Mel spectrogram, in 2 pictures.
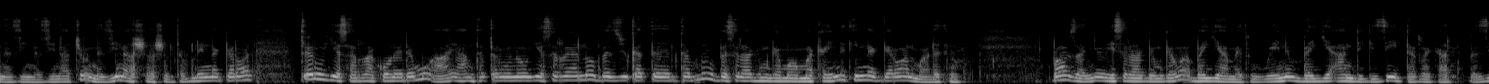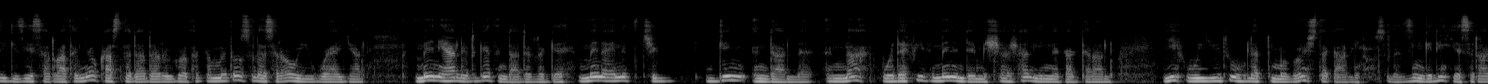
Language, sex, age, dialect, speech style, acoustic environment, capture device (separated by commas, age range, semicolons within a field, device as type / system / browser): Amharic, male, 35-44, Ethiopia - Addis Ababa, relaxed; focused, silence, mobile / Linux / Chrome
